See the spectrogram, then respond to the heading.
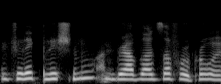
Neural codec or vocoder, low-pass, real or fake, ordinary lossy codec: codec, 16 kHz in and 24 kHz out, 0.4 kbps, LongCat-Audio-Codec, four codebook decoder; 7.2 kHz; fake; none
